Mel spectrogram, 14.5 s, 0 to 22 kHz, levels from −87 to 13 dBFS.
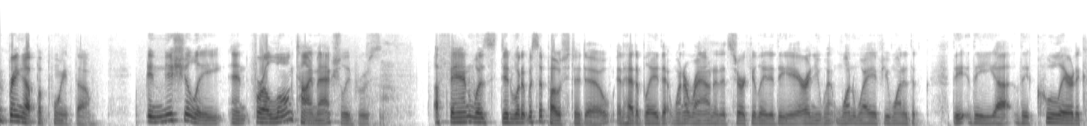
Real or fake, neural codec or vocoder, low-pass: real; none; 7.2 kHz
